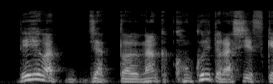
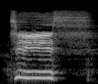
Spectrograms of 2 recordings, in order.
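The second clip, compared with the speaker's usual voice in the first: loud greeting; 10 semitones higher, 8 dB louder, slower than usual. Acted. Greeting arrival loudly.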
